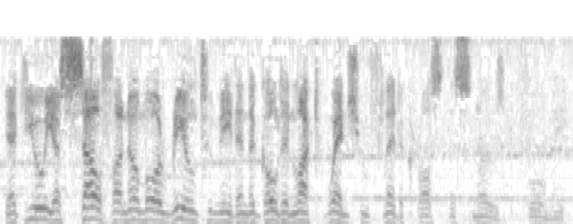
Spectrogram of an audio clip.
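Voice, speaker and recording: An actor playing a fierce young barbarian hero in a classic radio drama, with a bold, declamatory manner. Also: male voice, medium pitch, normal speed, music in the background, close to an everyday voice. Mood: shaken. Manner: bold, declamatory, shifting to shaken murmurs.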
